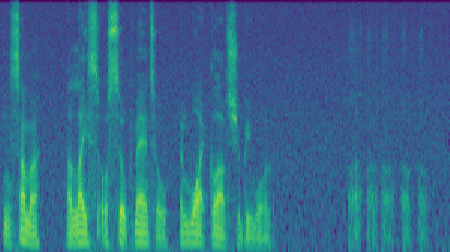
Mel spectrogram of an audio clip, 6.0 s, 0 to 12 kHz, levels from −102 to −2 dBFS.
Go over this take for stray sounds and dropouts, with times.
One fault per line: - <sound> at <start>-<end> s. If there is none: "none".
- laugh at 4.6-5.8 s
